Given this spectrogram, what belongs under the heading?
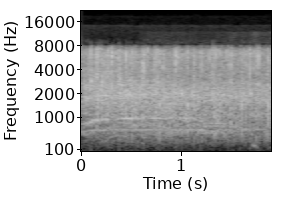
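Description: Steady, dense applause from a studio or event audience fills the whole stretch, loud and continuous with no pauses.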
